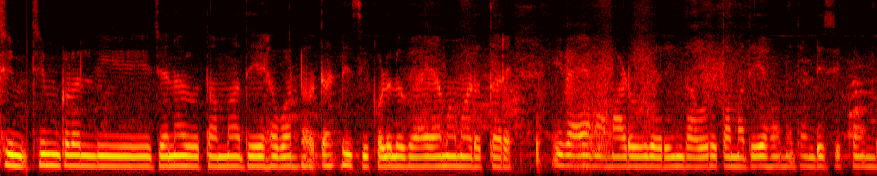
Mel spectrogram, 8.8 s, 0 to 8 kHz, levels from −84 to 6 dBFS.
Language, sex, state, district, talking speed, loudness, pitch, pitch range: Kannada, female, Karnataka, Dharwad, 115 wpm, -28 LUFS, 170 Hz, 165-170 Hz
